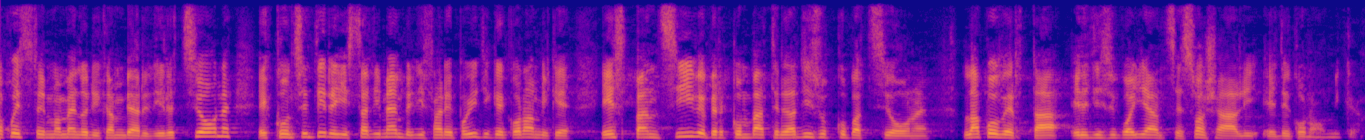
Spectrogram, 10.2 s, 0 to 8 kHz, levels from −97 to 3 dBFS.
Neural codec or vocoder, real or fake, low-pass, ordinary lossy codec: codec, 16 kHz, 4 kbps, FreqCodec, larger model; fake; none; none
